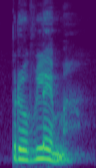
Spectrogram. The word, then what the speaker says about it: problema: grave sin tilde es la palabra problema el problema se acentúa en la penúltima sílaba pero no lleva tilde porque termina en vocal problema acá vemos otro ejemplo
